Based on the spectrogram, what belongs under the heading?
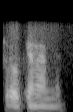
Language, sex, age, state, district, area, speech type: Telugu, male, 18-30, Andhra Pradesh, Eluru, rural, conversation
